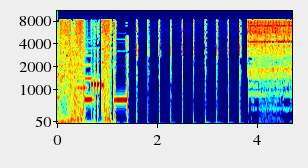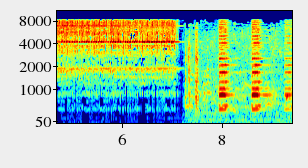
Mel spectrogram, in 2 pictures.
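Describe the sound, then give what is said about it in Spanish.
Traffic noise with car horns honking loudly for about a second, then a steady ticking and a harsh, continuous ringing, followed by voices. “Tráfico, trabajo, escuela.”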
